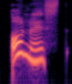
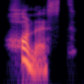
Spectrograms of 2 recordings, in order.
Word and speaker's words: honest: The word honest is honest and not honest. And the word air is pronounced like the air we breathe, not hair.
